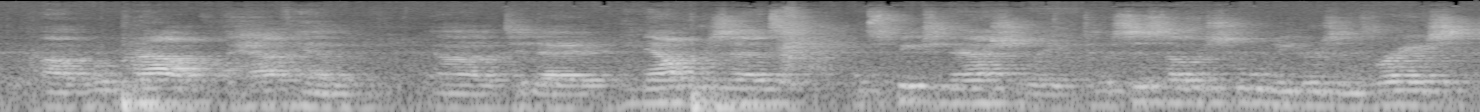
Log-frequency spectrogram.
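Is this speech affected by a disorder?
No.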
